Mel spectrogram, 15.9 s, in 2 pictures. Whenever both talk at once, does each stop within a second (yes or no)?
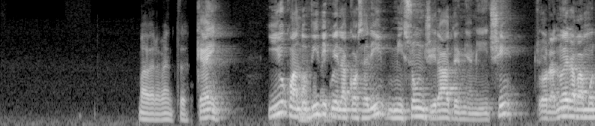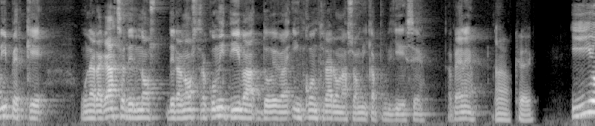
yes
